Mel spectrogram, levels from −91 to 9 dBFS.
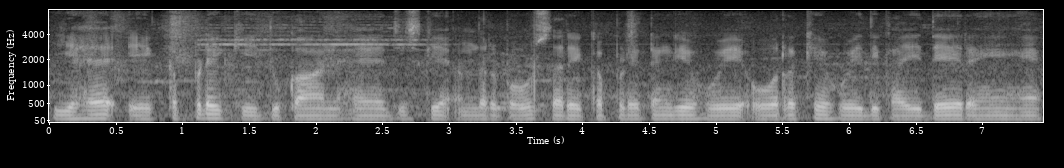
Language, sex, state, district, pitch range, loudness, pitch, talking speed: Hindi, male, Rajasthan, Bikaner, 95-100 Hz, -19 LUFS, 95 Hz, 160 wpm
